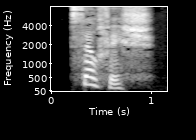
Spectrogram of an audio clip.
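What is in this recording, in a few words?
"selfish", British English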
